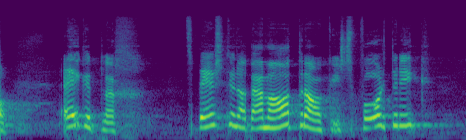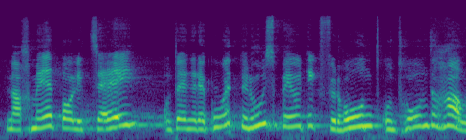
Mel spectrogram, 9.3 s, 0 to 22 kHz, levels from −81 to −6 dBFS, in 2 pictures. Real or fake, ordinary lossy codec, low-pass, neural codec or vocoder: fake; none; 14.4 kHz; codec, 44.1 kHz, 2.6 kbps, DAC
